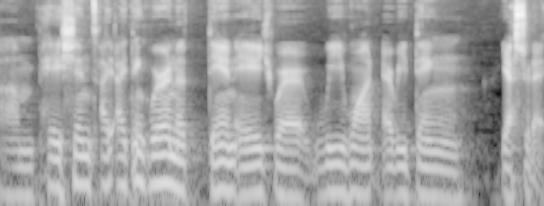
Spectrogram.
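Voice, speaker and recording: A man speaks in a New York accent with a very deep, low pitch. His pace is moderate. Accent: New York American. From New York City, Chinatown. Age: young. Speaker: restaurant owner and entrepreneur. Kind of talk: casual interview chat. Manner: animated.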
